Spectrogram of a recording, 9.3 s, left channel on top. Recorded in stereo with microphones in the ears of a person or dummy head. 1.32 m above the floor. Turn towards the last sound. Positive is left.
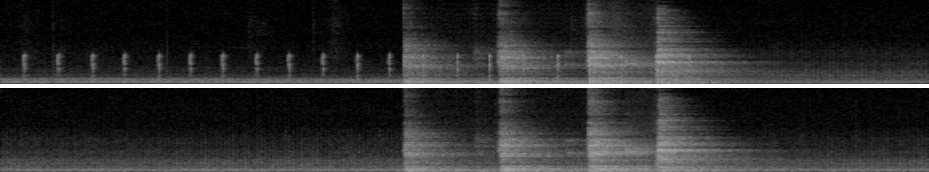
turn(degrees=30)  # may be behind; listen again after turning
